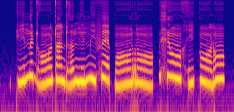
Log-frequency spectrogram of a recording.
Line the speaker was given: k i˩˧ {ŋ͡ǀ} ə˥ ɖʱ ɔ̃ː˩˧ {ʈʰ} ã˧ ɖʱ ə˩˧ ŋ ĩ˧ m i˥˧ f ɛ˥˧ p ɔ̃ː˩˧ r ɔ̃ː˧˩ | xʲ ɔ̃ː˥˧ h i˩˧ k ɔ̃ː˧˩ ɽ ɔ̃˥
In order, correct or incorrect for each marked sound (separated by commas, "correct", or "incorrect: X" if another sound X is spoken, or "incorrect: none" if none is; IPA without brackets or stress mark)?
incorrect: n, incorrect: ʈ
